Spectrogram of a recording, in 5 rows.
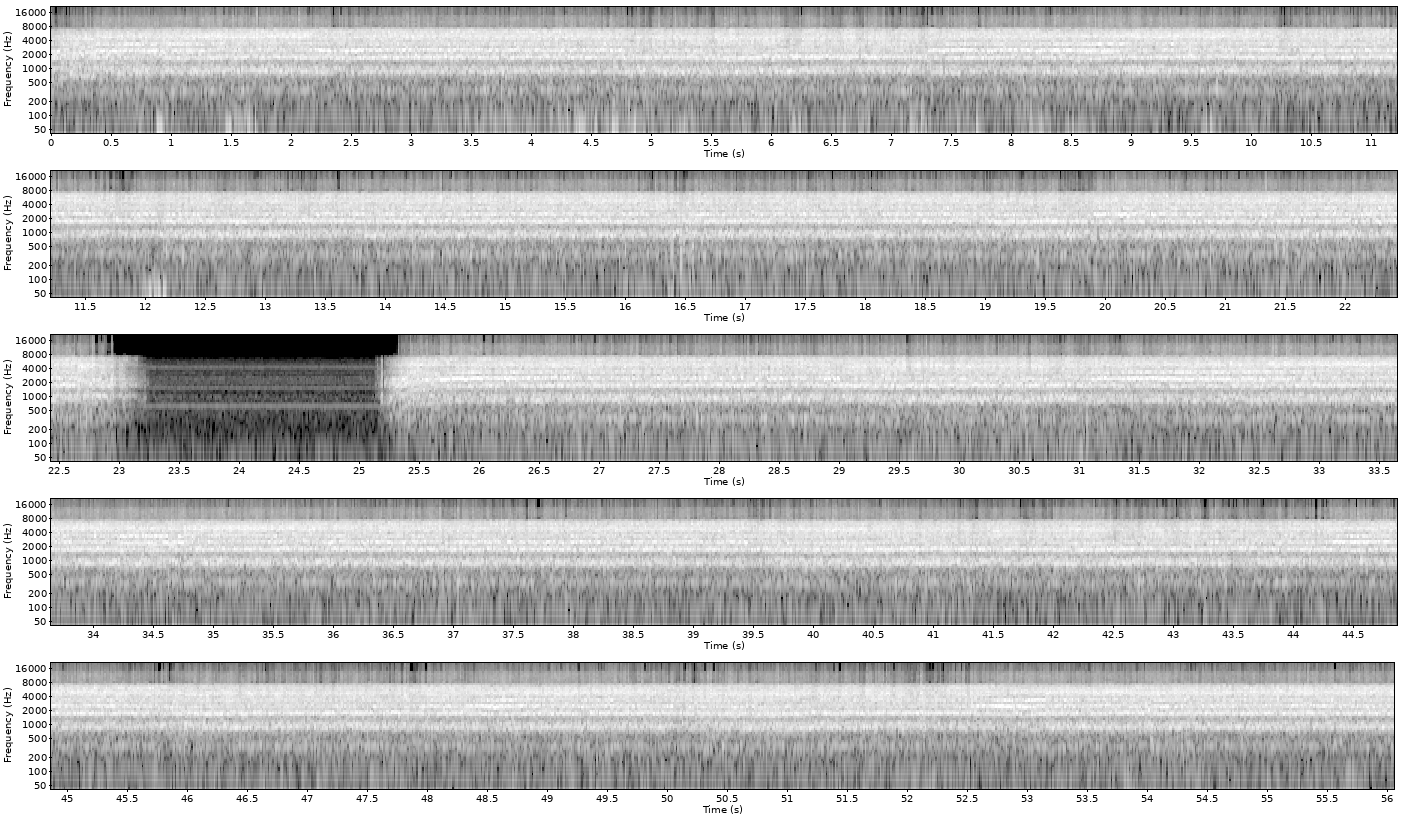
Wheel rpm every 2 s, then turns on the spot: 190, 230, 220, 230, 220, 230, 230, 230, 230, 230, 230, 110, 40, 220, 230, 220, 220, 230, 230, 230, 220, 230, 230, 230, 230, 220, 230, 240.
none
